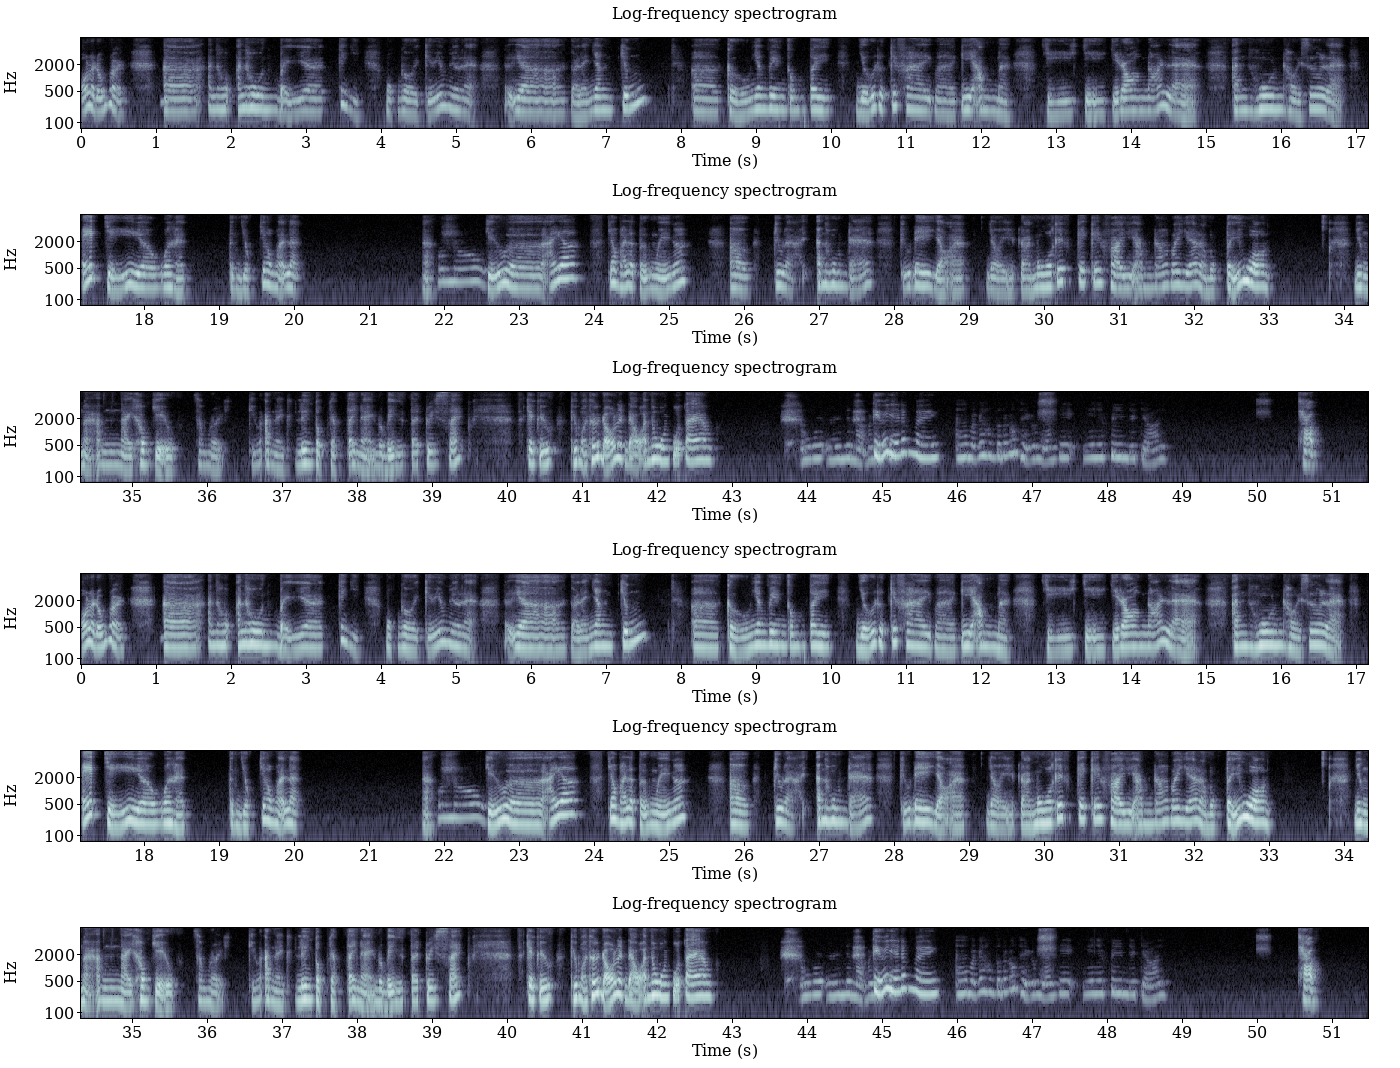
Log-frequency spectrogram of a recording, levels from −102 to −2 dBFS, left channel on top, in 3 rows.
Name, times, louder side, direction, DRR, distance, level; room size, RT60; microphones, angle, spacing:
voice 1, 0.0-7.6 8.1-10.0 10.3-16.8 17.2-18.6 19.1-20.1 21.7-21.9 22.6-25.2 25.5-26.1 26.4-29.0 29.2-33.0 33.8-35.6 35.9-36.2 36.6-39.4 39.7-42.8 43.7-43.9 44.9-45.8 47.1-47.2 50.0-50.1 50.5-51.0, right 4 dB, 35° right, 0.4 m, -28 dB
voice 2, 21.9-22.6 43.9-45.3 46.0-48.8, right 1 dB, 85° right, 1.3 m, -40 dB
3.6 x 2.7 x 4.1 m
head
